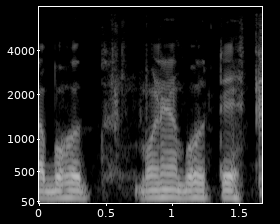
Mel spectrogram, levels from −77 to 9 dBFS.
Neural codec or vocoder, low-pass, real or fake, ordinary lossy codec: none; 7.2 kHz; real; none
